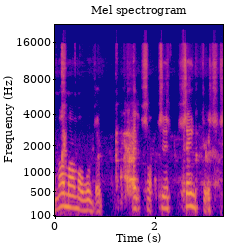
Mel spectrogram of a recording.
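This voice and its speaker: A woman speaks with a Southern US accent. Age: 80s+. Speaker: retired grandmother vlogger. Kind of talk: casual live stream chat. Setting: live stream at home. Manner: halting.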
